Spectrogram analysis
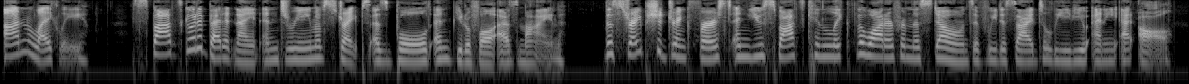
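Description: A woman's voice: mid-range voice, expressive, normal speed, dry recording, close to an everyday voice. Proud storybook zebra, snorting and dismissive, done by a woman, dry close recording. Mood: scornful.

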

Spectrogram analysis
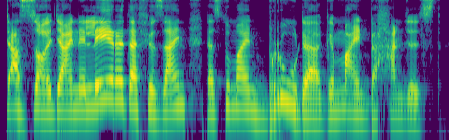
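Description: A woman's voice: very deep voice, lively intonation, normal speed, pitched above the performer's own voice. A reader voicing Loulou, a flighty and impulsive young woman who chatters in a gossipy way, in an audiobook. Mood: chattering. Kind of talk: audiobook character voice.

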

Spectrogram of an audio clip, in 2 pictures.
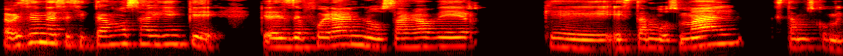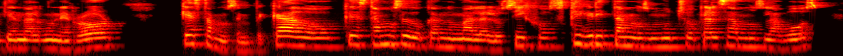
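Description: A woman's voice: mid-range voice, normal speed. A woman co-hosting a casual faith-based talk show, telling stories and laughing often. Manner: storytelling, laughs often, animated quotes. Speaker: co-host.

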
